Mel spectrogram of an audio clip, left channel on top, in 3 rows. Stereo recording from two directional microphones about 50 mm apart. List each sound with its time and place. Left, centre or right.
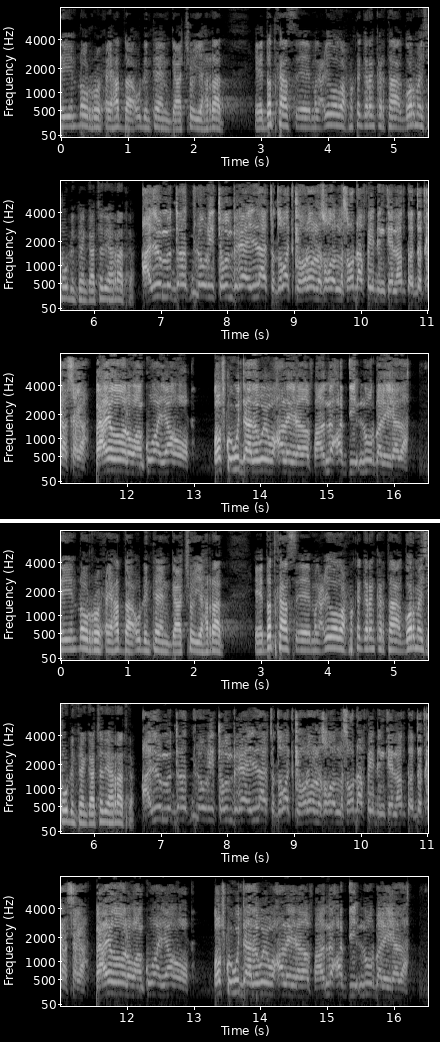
0.0 s a man's voice: right
0.7 s a man's voice: right
4.4 s a man's voice: right
5.0 s a man's voice: right
5.9 s a man's voice: right
6.7 s a man's voice: centre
